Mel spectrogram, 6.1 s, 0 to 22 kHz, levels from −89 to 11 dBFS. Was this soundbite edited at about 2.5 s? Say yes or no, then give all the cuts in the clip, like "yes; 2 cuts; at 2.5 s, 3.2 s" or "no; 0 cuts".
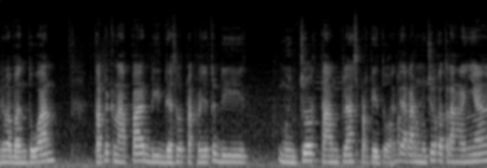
no; 1 cut; at 4.9 s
